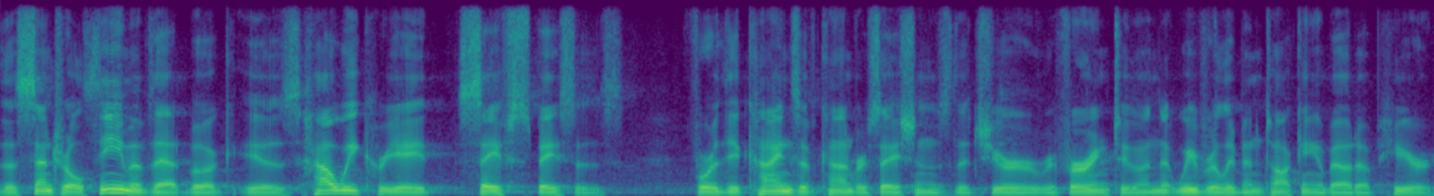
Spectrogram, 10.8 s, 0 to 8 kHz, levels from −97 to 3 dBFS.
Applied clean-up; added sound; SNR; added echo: none; none; none; none.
